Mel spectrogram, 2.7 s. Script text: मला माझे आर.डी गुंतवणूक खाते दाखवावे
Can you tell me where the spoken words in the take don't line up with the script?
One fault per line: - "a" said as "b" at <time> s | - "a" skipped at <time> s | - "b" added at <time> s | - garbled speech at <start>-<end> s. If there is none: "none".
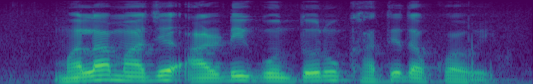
none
